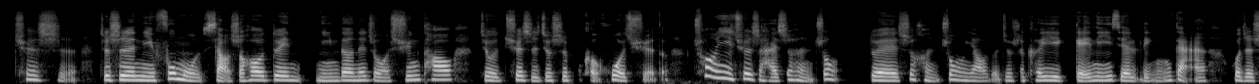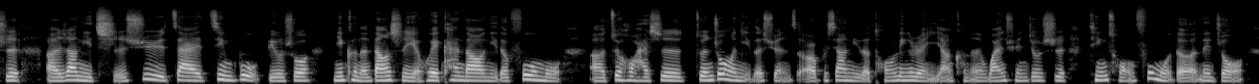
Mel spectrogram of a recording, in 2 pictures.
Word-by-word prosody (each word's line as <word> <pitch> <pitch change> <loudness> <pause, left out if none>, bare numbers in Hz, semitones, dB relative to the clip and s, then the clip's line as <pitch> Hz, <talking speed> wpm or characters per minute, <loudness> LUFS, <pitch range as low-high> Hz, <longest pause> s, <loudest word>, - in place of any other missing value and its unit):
确 220 -3 -2
实， 195 -2 -10 0.2
就 205 - +2
是 205 +1 +6
你 190 -2 +3
父 265 +9 +5
母， 190 -9 +4
小 - - +2
时 170 - -1
候 200 +2 +5
对 195 -1 +1
您 170 -1 -3
的 190 -1 +5
那 190 +1 +1
种 175 -4 -2
熏 200 +6 -2
陶， 220 0 +4 0.2
就 185 -3 0
确 190 +4 -1
实 170 -3 -4
就 185 - -2
是 185 +1 -3
不 195 +3 -10
可 - - -2
或 210 -5 +3
缺 170 - -7
的。 - - -13 0.2
创 390 -5 +3
意 275 -4 +3
确 250 +1 +2
实 215 -3 -5
还 165 -1 -1
是 165 +6 -3
很 190 -5 -3
重 235 -2 -2 0.3
对， 185 -3 +6
是 170 +7 -6
很 190 -7 -6
重 205 -5 -2
要 165 -2 -3
的， - - -10
就 175 - -7
是 175 +1 -11
可 185 +1 -4
以 185 -2 0
给 170 -1 +2
你 185 0 0
一 - - +2
些 180 -3 +2
灵 165 +3 -6
感， 165 -3 -1 0.2
或 195 - 0
者 170 -2 -1
是， 175 +2 0 0.2
呃， 170 - +2
让 195 +1 +5
你 175 -3 0
持 165 - -3
续 210 +1 0
在 180 -2 +3
进 195 +2 0
步。 210 -1 +1
比 165 - -3
如 165 - 0
说 180 +1 +1 0.2
你 185 0 0
可 200 +1 -1
能 165 -2 0
当 185 +1 +5
时 190 -2 -3
也 165 - 0
会 185 -1 +4
看 195 +2 -2
到 175 -1 +5
你 165 - -5
的 160 - -2
父 215 +6 +2
母， 170 -4 -2 0.3
呃， 160 0 -1
最 205 +6 0
后 190 0 -1
还 170 -2 -2
是 180 0 0
尊 195 -1 +1
重 240 +1 +5
了 195 - +2
你 170 - -4
的 175 - -3
选 175 -1 -7
择， - - -11
而 - - +2
不 175 - -10
像 185 0 0
你 165 - -5
的 - - -1
同 175 +2 -5
龄 185 0 0
人 170 -2 -1
一 - - -7
样， - - -3
可 170 - -11
能 160 -1 -6
完 165 +1 0
全 180 -2 -6
就 180 0 -4
是 175 0 -4 0.2
听 200 -1 -1
从 175 -5 -5
父 275 +10 -1
母 185 -8 +1
的 155 - 0
那 175 -1 -2
种， 160 0 -2
185 Hz, 270 characters per minute, -21 LUFS, 170-200 Hz, 0.3 s, 是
